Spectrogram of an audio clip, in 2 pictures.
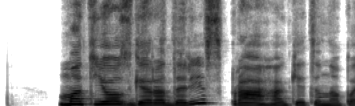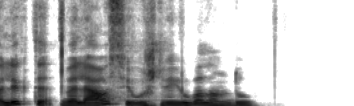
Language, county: Lithuanian, Klaipėda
